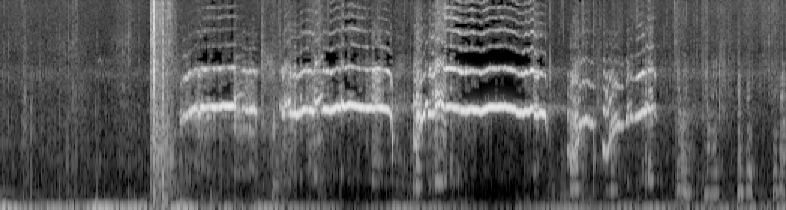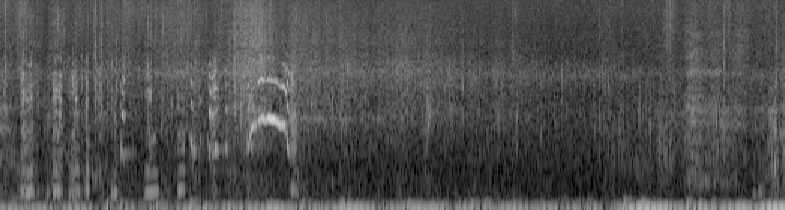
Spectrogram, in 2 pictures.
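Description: A sharp crack about a second in, then a wild hog squealing loudly in a string of high-pitched squeals for several seconds, followed by a run of lower, rapid grunts and one last squeal.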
